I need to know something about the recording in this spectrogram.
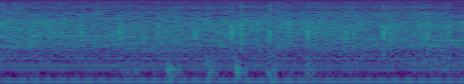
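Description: An audience applauds steadily for all the companies taking part, a dense wash of many hands clapping with a few sharper individual claps standing out, sustained at an even level throughout.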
